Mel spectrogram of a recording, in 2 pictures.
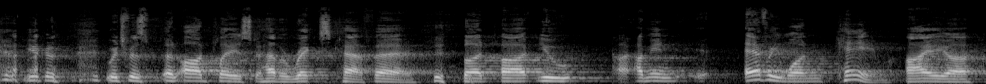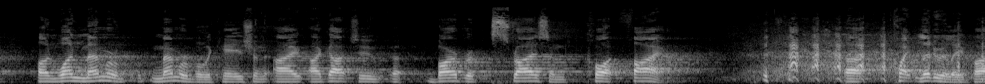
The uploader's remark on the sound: The event originally took place on the 11th November 2011 at The Southbank Centre’s Royal Festival Hall and was watched live by 2500 at the venue. At The Southbank Centre’s Royal Festival Hall and was watched live by 2500 at the venue, and by thousands more in UK cinemas and online.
